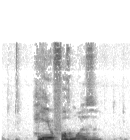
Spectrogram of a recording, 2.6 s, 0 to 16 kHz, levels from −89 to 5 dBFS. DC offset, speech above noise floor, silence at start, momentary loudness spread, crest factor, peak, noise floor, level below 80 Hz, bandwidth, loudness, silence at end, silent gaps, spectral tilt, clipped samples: under 0.1%; 39 dB; 0.3 s; 14 LU; 16 dB; -8 dBFS; -59 dBFS; -52 dBFS; 11.5 kHz; -22 LUFS; 0.6 s; none; -6.5 dB/octave; under 0.1%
